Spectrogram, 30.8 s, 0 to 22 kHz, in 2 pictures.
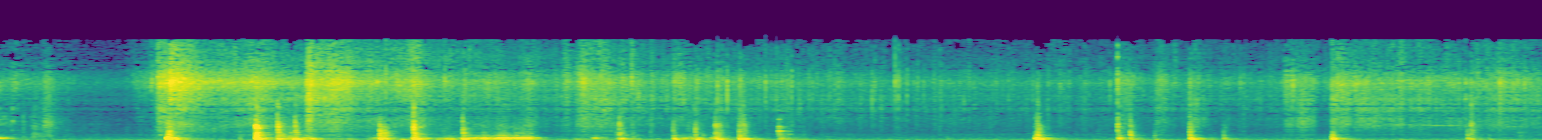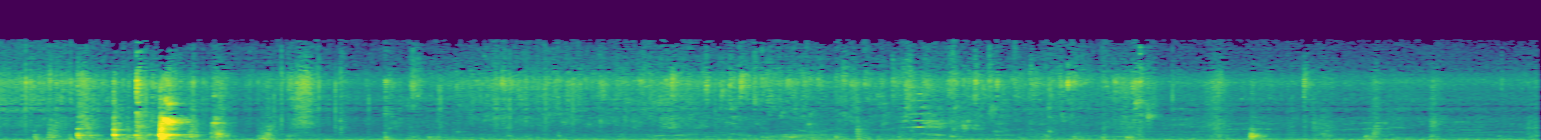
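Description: Sweet potato batter sizzling in butter in a frying pan, with a utensil scraping and tapping against the pan. The sizzle and scraping are loudest for the first several seconds, then grow fainter, with one sharp knock about 17 seconds in.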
